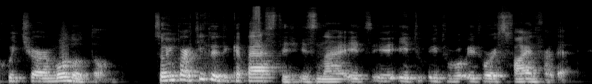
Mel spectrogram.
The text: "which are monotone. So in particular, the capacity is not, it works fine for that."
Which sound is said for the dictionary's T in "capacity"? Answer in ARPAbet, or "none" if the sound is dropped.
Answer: T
